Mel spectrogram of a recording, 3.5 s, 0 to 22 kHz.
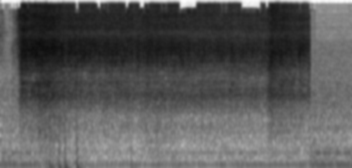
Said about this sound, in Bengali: এবার কড়াইয়ের মধ্যে 2 চামচ সাদা তেল দিয়ে আমি 2টো তেজপাতা এর মধ্যে দিয়ে দিলাম।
